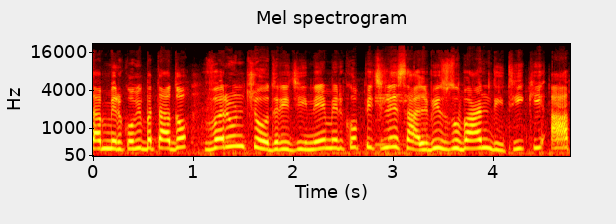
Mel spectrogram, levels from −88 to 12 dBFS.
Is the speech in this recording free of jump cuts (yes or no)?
no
